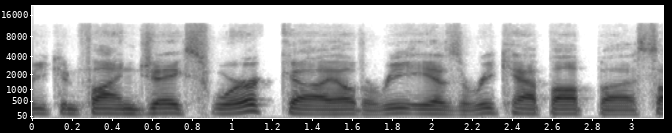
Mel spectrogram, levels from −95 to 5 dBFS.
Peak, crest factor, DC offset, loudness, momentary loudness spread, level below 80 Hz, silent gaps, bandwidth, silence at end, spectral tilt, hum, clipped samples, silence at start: -4 dBFS; 16 dB; under 0.1%; -19 LUFS; 4 LU; -66 dBFS; none; 12.5 kHz; 0 s; -5.5 dB/octave; none; under 0.1%; 0 s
